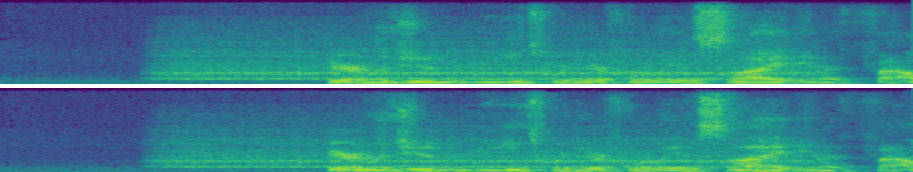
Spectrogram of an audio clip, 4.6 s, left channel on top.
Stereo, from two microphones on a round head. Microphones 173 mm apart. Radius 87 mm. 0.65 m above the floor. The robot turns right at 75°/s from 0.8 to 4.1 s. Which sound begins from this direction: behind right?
A man speaking, at 1.6 s.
